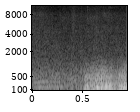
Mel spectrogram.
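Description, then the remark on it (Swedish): A loud, deep thunderclap bursts directly overhead about halfway through, together with lightning, and rolls on with heavy low rumbling, over a steady hiss of rain. No one speaks. “Efter vad som kändes som flera timmar av generalrepetition synkroniserades åskan och blixtarna i ett klimax precis ovanför våra huvuden.”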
